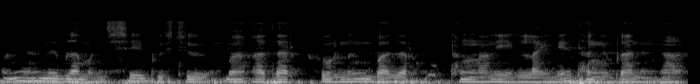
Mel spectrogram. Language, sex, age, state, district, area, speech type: Bodo, male, 30-45, Assam, Chirang, urban, spontaneous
